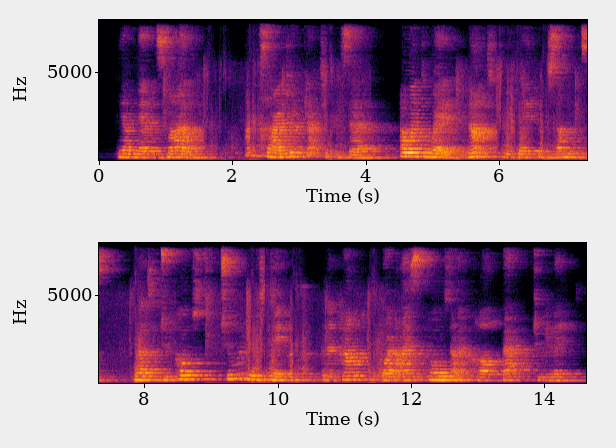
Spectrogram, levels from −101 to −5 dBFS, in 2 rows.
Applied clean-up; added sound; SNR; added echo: neural separator model SepFormer DNS4.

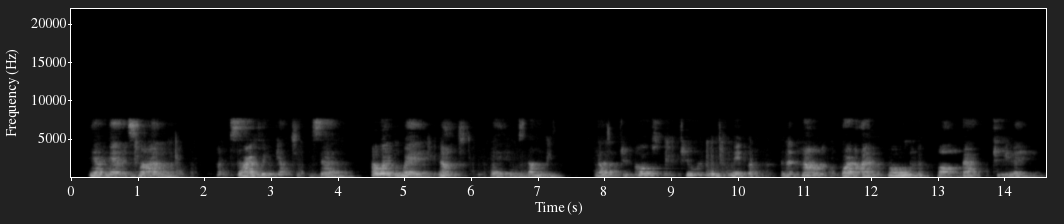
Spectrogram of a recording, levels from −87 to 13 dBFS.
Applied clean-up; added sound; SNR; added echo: neural mask model DeepFilterNet 3.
